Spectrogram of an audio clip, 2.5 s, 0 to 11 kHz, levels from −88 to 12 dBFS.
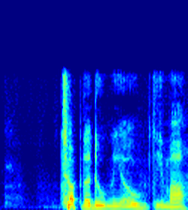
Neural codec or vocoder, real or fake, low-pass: codec, 16 kHz, 1.1 kbps, Voila-Tokenizer; fake; 7.2 kHz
